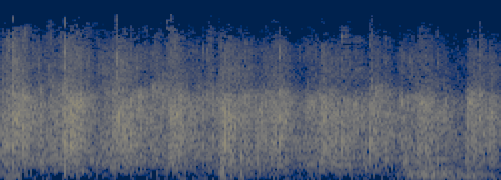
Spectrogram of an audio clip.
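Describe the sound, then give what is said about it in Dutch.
A church audience claps to thank the video crew during a bilingual English–Dutch service. The applause is faint and continuous, an even wash of many hands lasting a few seconds. “Come on, let's give the video crew a big hand. Laten we de video mensen een applaus geven.”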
